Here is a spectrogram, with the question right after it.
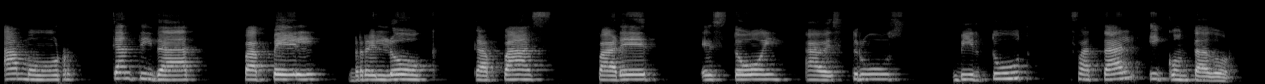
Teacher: Okay, este es el caso de palabras agudas que no llevan tilde. Okay, pero son agudas porque la sílaba tónica sigue estando al final.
